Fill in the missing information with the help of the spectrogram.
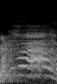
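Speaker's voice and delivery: sudden high piercing yell; a sharp fake scream to disorient; loud scream. Shown as a demonstration. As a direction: scream it right into the ear. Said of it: "even a loud scream".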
